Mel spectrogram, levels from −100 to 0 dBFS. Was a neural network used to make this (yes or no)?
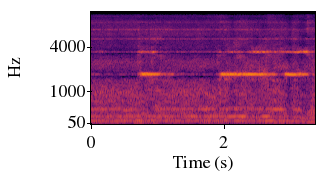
yes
